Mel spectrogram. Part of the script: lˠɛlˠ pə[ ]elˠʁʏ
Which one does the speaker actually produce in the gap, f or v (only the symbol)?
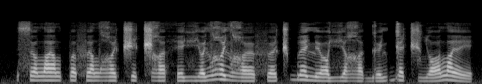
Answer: f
